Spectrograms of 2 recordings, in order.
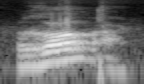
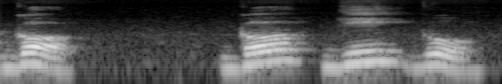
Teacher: Dia mesti akan rasa di bahagian kerongkong, menekan suara di permulaan halqum. Bahagian halqum kita ni dekat pangkal-pangkal dekat yang atas sedikit, kita akan bunyi gha, kita akan rasa gha.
